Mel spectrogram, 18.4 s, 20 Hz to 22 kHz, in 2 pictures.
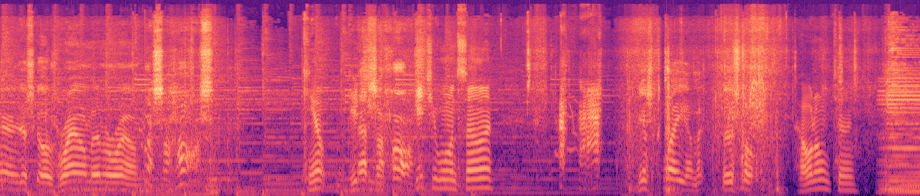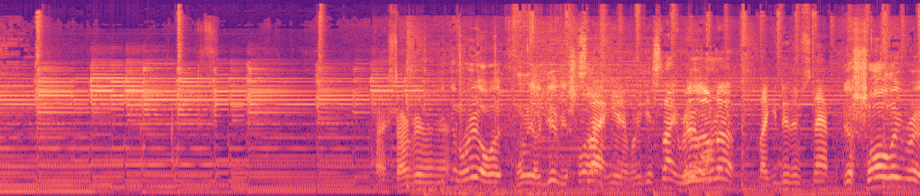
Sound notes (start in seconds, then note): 5.5 laughs; 8.5 guitar music playing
